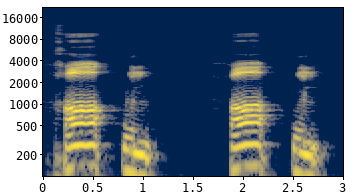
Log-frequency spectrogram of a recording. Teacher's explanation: Le son est grave. C'est ce qu'on appelle lettre emphatique.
